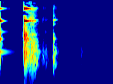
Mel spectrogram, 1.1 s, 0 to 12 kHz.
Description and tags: Two small Pyrex bowls tapped against each other. Dry, glassy sound, fairly quiet. Close miked with Rode NT-5s in X-Y configuration. Trimmed, DC removed, and normalized to -6 dB.
pyrex, tap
